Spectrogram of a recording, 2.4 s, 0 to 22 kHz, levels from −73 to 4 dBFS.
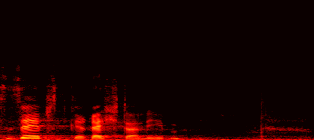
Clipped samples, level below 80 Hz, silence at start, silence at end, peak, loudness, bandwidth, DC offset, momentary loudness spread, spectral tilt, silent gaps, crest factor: under 0.1%; -48 dBFS; 0 s; 0 s; -12 dBFS; -30 LUFS; 14 kHz; under 0.1%; 24 LU; -4 dB/octave; none; 20 dB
